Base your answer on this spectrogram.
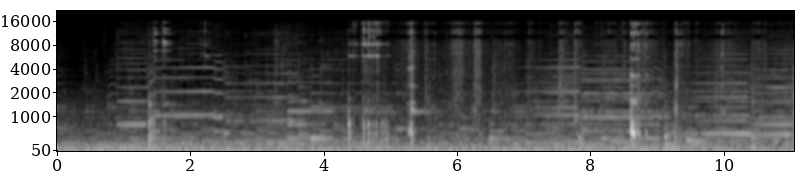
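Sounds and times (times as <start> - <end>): background music: 0.0 - 11.0
ceramic pots clinking: 1.4 - 1.8, 4.3 - 5.7, 8.4 - 9.4.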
